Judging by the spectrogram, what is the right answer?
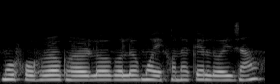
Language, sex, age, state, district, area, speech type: Assamese, female, 30-45, Assam, Biswanath, rural, spontaneous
